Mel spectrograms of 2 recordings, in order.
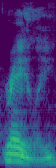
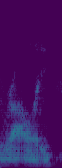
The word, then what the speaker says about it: Raleigh: rich nobleman by the name of sir walter rayleigh that's how you actually pronounce his name i know we all saw you say raleigh but it's a really is actually how you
